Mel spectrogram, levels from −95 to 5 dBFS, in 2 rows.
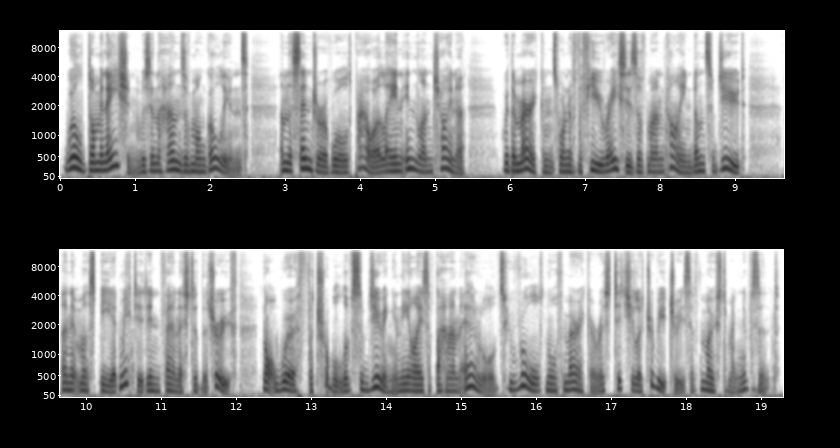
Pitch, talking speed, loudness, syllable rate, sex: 165 Hz, 190 wpm, -22 LUFS, 5.5 syllables/s, female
